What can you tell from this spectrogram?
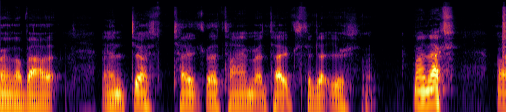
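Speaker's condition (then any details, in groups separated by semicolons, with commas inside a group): ALS; no tracheostomy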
